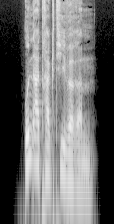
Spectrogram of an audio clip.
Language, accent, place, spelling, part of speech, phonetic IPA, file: German, Germany, Berlin, unattraktiverem, adjective, [ˈʊnʔatʁakˌtiːvəʁəm], De-unattraktiverem.ogg
- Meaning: strong dative masculine/neuter singular comparative degree of unattraktiv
